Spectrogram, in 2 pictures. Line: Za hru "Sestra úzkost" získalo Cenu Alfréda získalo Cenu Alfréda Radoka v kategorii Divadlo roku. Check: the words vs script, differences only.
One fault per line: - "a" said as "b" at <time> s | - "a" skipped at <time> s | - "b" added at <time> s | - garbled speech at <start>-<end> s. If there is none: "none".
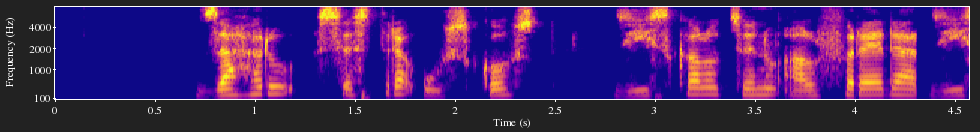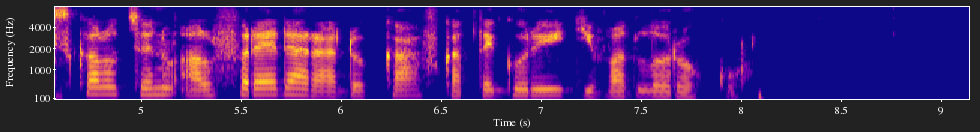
none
